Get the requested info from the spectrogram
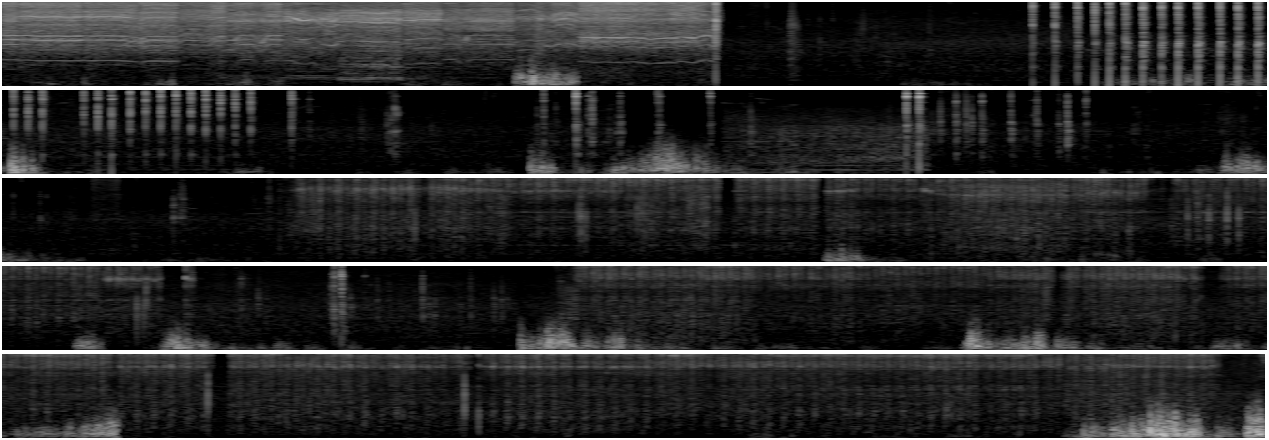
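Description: An electric drill boring into the old wooden handle in a ball-peen hammer's eye, running steadily for about three and a half seconds. After that comes a short run of rapid clicking, then scattered dull knocks of a hammer striking the vise-clamped head to drive out the handle remains, over a steady hiss.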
